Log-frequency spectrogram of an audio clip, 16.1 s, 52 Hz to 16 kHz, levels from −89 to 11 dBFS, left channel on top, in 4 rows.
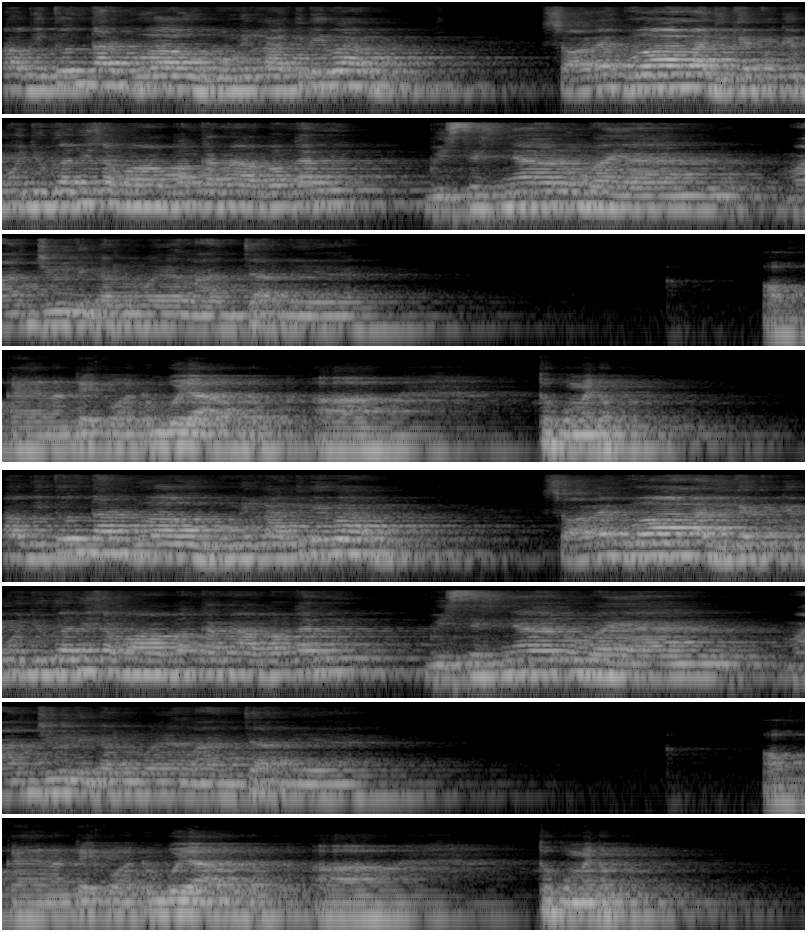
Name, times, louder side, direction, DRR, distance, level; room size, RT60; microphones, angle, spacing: voice 1, 0.0-2.0 2.7-5.8 6.1-9.8, left 1 dB, 20° left, -2 dB, 3.0 m, -29 dB
voice 2, 11.8-14.5 14.7-15.1, equal, 5° left, -1 dB, 2.3 m, -31 dB
23.0 x 12.5 x 4.8 m, 1.3 s
head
